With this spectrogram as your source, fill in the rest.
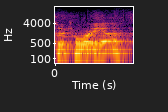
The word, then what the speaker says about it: Altria: say it that way like any time it's pronounced it's always pronounced sartoria but then you know nasu was the one that's saying it's supposed to be spelled altria but it's not said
